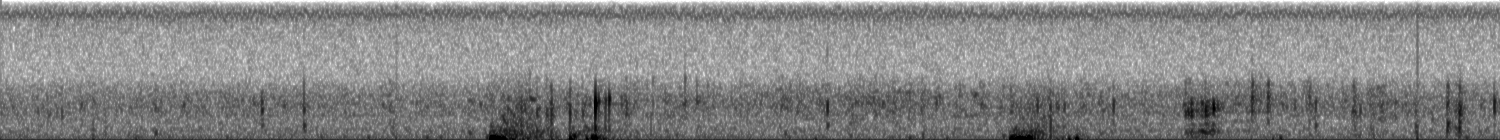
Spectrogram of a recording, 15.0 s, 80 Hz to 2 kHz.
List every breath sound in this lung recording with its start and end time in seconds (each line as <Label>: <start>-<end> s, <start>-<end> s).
Inhalation: 4.82-5.62 s, 10.07-10.76 s
Exhalation: 5.62-6.27 s, 10.73-11.03 s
